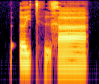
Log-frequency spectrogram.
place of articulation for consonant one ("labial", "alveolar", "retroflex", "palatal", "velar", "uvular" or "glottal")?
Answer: glottal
